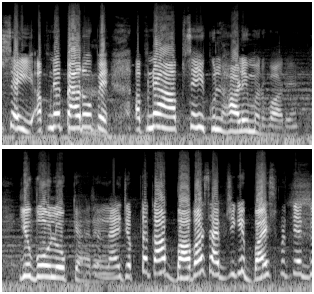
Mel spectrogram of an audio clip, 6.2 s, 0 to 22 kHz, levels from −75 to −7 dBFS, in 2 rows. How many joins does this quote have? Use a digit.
1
